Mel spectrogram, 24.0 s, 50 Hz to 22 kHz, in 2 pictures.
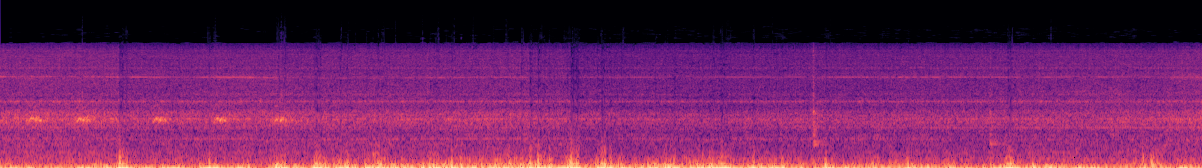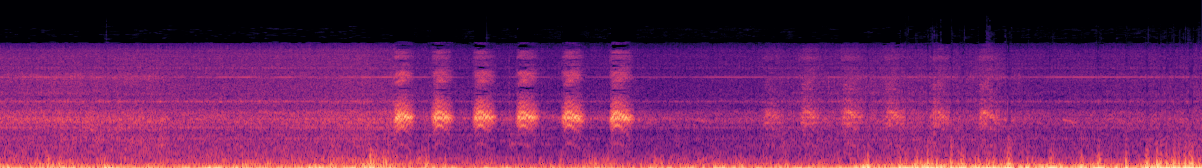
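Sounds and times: steady low rumble: 0.0s - 24.0s
crow cawing: 16.0s - 18.5s, 19.7s - 22.0s.

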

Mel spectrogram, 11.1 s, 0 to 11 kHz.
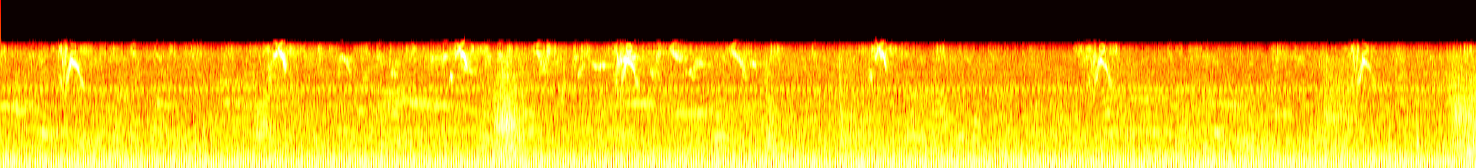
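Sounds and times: bird chirping: 0.0s - 7.4s, 8.0s - 11.0s
steady low hum: 0.0s - 11.0s.

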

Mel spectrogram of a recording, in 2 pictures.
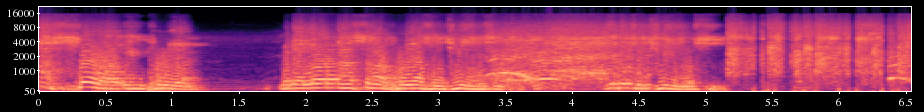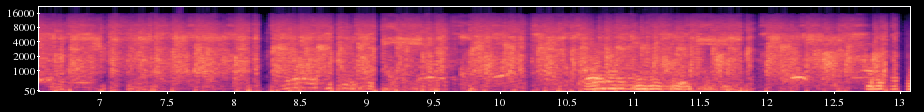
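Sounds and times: congregation clapping fast: 5.1s - 13.0s.

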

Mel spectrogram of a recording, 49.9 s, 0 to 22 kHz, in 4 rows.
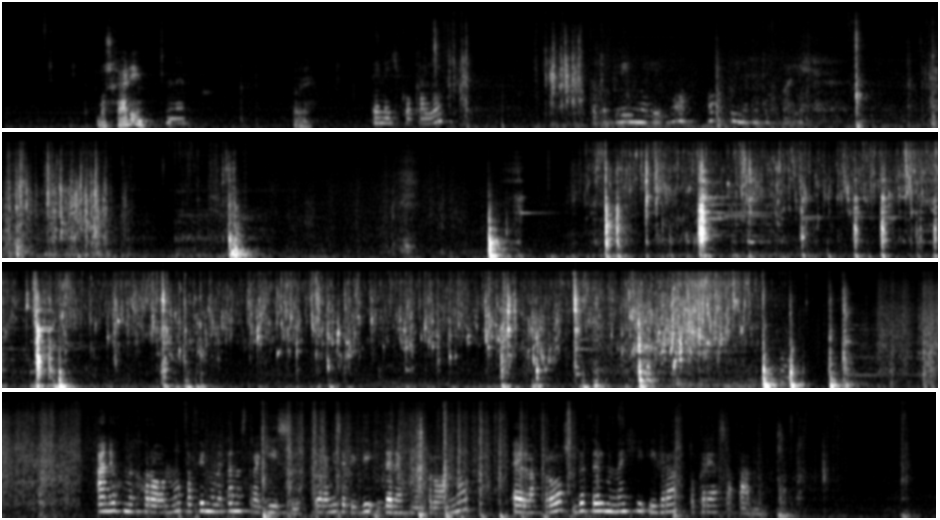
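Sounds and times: meat knocking while handled: 40.8s - 45.3s.

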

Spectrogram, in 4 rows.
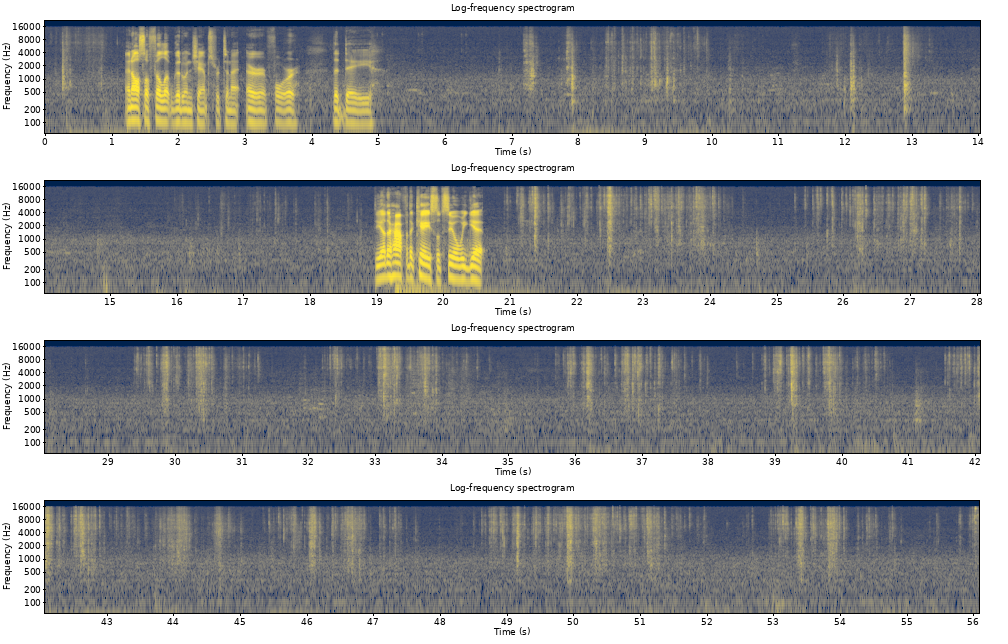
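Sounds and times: plastic wrapping tearing: 21.1s - 24.3s, 25.4s - 27.9s, 29.4s - 31.3s, 32.2s - 34.5s, 35.8s - 38.0s, 38.8s - 40.6s, 41.5s - 47.4s, 48.6s - 51.8s, 53.0s - 54.8s, 55.8s - 56.0s.

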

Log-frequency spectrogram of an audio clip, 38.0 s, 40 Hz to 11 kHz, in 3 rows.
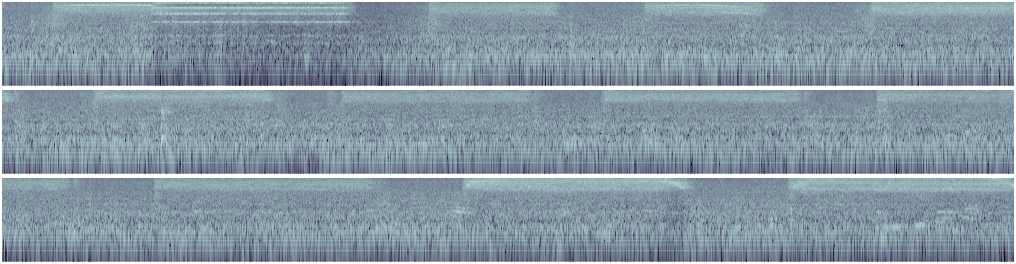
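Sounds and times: steam hissing: 0.6s - 2.0s, 5.3s - 7.0s, 8.0s - 9.6s, 10.8s - 12.9s, 13.8s - 16.2s, 16.8s - 19.4s, 20.1s - 22.8s, 31.0s - 34.0s, 35.1s - 37.9s.

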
